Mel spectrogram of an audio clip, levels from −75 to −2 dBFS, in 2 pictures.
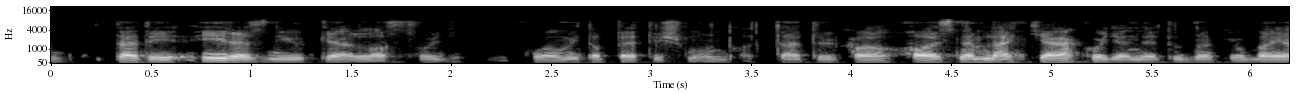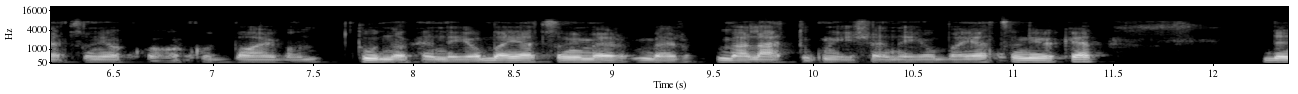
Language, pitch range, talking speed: Hungarian, 100-130 Hz, 200 wpm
